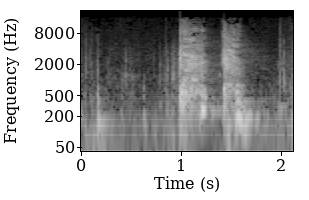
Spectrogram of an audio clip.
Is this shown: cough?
yes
